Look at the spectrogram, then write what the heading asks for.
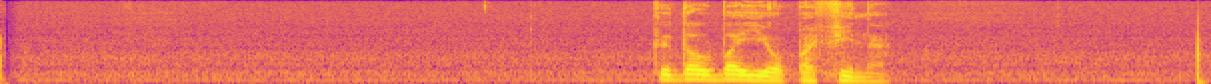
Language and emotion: Russian, angry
